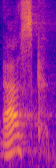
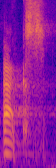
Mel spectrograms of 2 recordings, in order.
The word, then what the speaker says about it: ask: decided to start saying pronouncing the word ask acts acts this may be standard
